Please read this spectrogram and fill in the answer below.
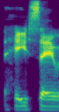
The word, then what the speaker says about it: Heisei: I've gone with Heisei, which I think is the closest to the Hepburn pronunciation.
